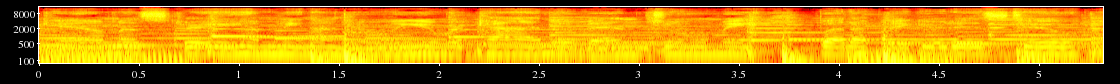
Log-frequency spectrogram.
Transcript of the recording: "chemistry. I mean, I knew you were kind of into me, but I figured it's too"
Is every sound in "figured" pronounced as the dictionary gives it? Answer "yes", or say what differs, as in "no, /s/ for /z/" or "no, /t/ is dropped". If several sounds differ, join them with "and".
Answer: yes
